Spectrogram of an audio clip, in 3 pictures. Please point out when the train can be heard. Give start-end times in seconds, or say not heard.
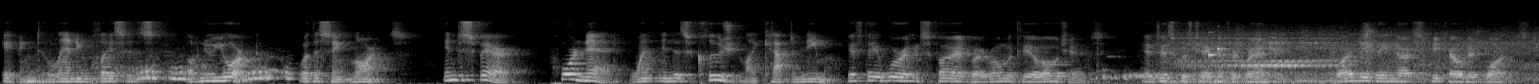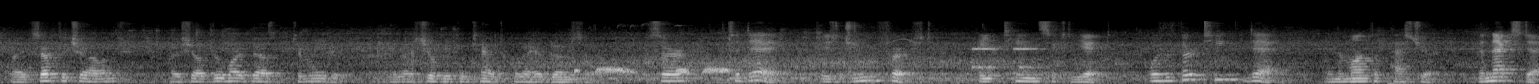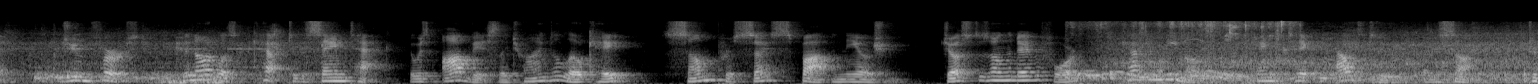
11.4-34.5, 41.6-46.1.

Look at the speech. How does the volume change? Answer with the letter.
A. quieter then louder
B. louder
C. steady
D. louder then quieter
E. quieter
C.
